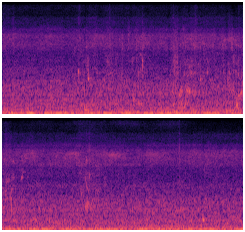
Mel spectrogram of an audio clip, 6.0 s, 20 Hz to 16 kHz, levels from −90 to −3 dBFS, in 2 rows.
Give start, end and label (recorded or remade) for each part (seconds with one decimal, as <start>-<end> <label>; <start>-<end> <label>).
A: 0.0-6.0 remade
